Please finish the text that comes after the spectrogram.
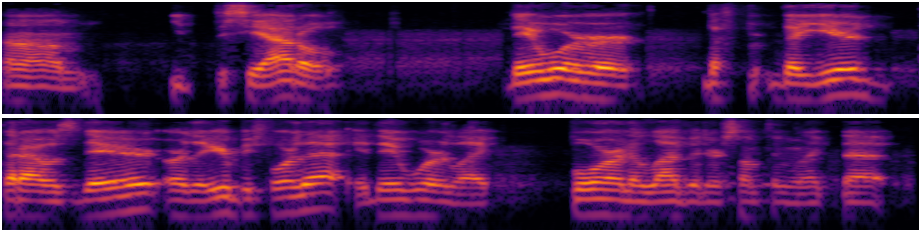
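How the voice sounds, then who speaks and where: On a casual podcast, a young Egyptian footballer chats as a guest, easygoing and rambling, with plenty of laughter. His pitch is fairly low, his intonation fairly even, and his speed normal. Audio is dull and lo-fi.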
